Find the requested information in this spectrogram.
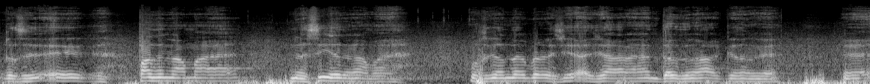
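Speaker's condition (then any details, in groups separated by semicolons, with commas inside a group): Difficulty speaking; keeps remarks brief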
